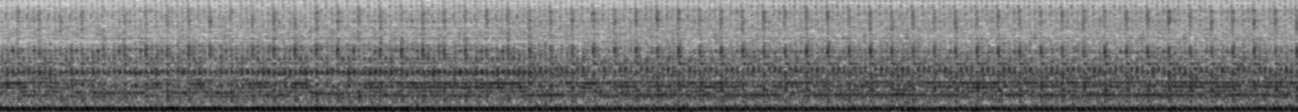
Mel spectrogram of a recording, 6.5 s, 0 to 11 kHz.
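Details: 2013 Subaru 2.0 Boxer at idle: steady knock about three times a second over a low drone; knock inside the engine with hum, source not pinned down.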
